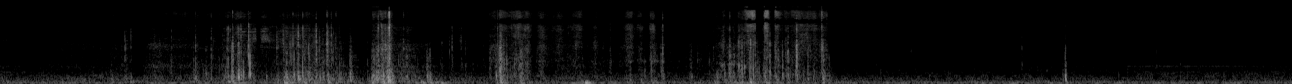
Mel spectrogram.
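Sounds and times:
paper sleeve rustling and scraping: 0:00.0 - 0:08.5.

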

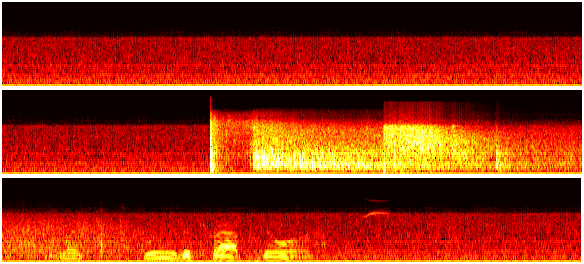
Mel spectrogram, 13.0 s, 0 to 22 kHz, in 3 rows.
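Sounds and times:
steady low hum: 0:00.0 - 0:13.0
rifle shot: 0:05.9 - 0:09.8.

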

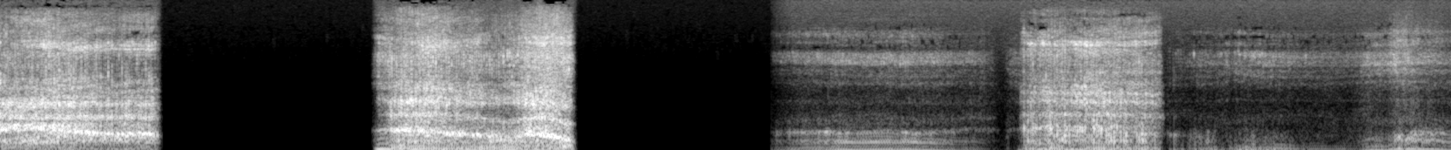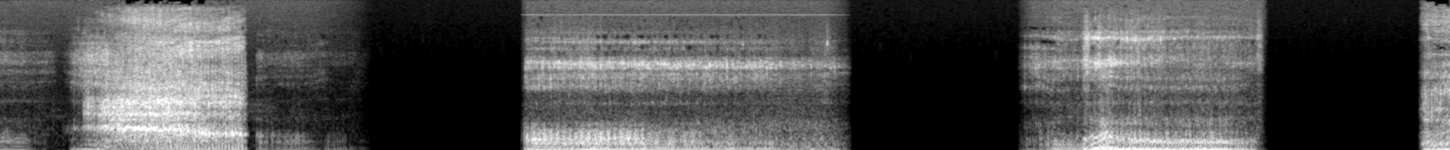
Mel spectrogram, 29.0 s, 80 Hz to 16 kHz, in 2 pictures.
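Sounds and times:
grunting growls: 0:00.0 - 0:01.6, 0:03.8 - 0:05.8, 0:07.7 - 0:18.2, 0:19.8 - 0:23.0, 0:24.7 - 0:27.2, 0:28.7 - 0:29.0
cartoon alligator roars: 0:00.0 - 0:01.7, 0:03.8 - 0:05.8, 0:07.7 - 0:18.1, 0:19.8 - 0:23.0, 0:24.7 - 0:27.2, 0:28.7 - 0:29.0.

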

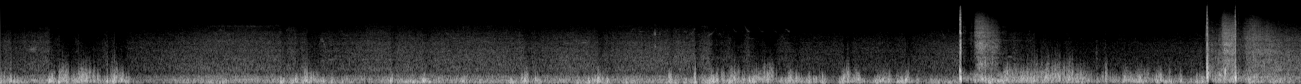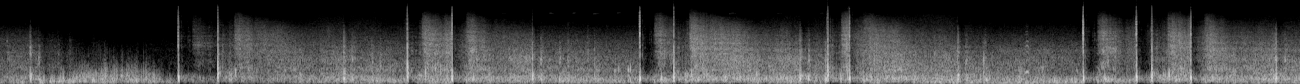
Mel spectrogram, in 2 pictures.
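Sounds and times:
firework hiss and crackle: 0:08.3 - 0:26.0
firework bangs: 0:09.5 - 0:11.1, 0:12.0 - 0:26.0.

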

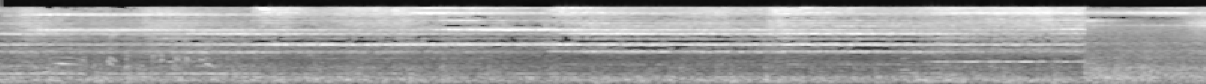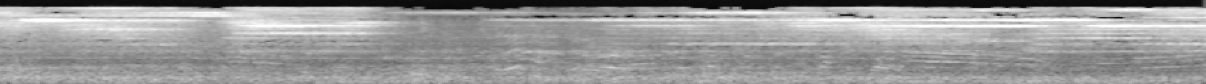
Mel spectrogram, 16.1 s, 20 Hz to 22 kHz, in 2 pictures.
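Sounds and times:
high steady squealing tones: 0:00.0 - 0:07.3
train rumble: 0:00.0 - 0:16.0.

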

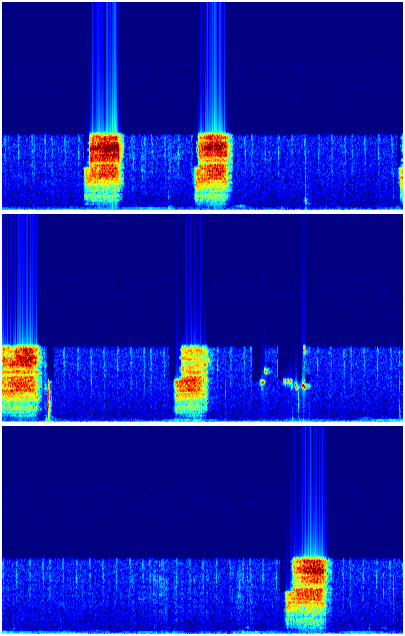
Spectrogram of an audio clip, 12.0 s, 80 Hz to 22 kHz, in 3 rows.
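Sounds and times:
steady low hum: 0:00.0 - 0:12.0
owlets hissing food-begging calls: 0:00.8 - 0:01.2, 0:01.9 - 0:02.3, 0:04.0 - 0:04.4, 0:05.8 - 0:06.1, 0:10.9 - 0:11.3.

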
